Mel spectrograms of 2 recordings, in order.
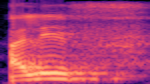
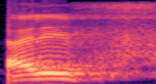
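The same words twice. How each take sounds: First: The word is said short and quick. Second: The word is said short and quick.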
